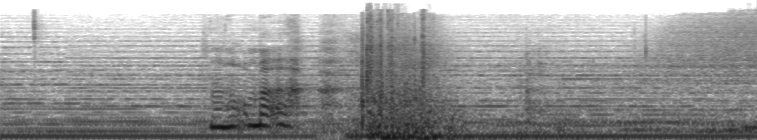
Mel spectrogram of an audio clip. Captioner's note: door shuts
